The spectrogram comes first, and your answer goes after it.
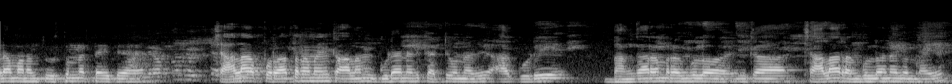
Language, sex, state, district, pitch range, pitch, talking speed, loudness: Telugu, male, Karnataka, Bellary, 135-145 Hz, 140 Hz, 115 wpm, -15 LUFS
